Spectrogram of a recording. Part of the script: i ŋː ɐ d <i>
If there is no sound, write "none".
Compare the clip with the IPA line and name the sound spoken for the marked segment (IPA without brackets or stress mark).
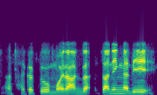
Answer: i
